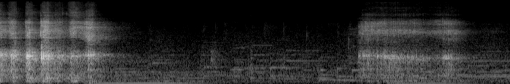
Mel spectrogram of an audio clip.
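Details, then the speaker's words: Imitated snoring as an oral-motor (praxis) speech exercise: two harsh, rattling snore-like bursts separated by a quiet pause, soft music in background. "y también podemos hacer como cuando alguien está roncando han visto alguien roncando"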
